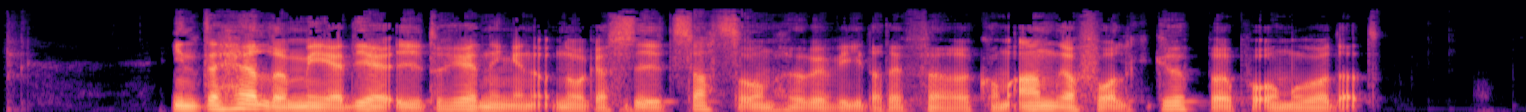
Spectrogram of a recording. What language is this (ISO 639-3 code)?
swe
